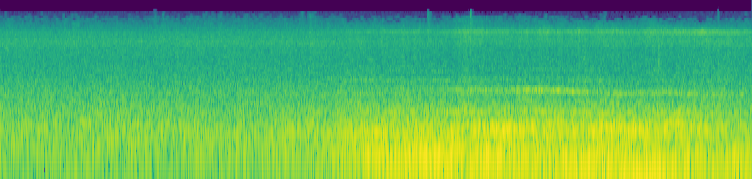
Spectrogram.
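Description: Union Pacific coal train passing close alongside, heard from inside a passenger railcar: a steady rumble of hopper cars on the rails, then a diesel locomotive's engine swelling loud from about three and a half seconds in and easing off near the end.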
